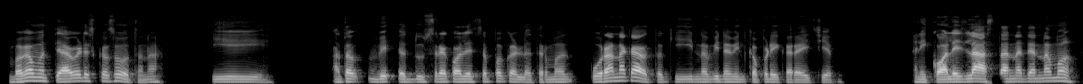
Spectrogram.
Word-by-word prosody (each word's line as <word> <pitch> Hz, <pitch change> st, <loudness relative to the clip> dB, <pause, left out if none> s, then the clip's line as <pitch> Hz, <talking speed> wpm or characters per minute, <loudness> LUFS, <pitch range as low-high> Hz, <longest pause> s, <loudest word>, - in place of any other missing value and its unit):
बघा, 145 Hz, +8 st, +5 dB
मग 165 Hz, -1 st, +1 dB
त्यावेळेस 150 Hz, +4 st, +3 dB
कसं 150 Hz, +1 st, -2 dB
होतं 105 Hz, -8 st, -1 dB
ना, 120 Hz, +2 st, -6 dB
की 120 Hz, -2 st, -7 dB, 0.6 s
आता 130 Hz, +3 st, +2 dB, 0.3 s
वे 130 Hz, +1 st, +1 dB, 0.2 s
दुसऱ्या 125 Hz, +1 st, -1 dB
कॉलेजचं 125 Hz, 0 st, 0 dB
पकडलं, 125 Hz, -5 st, -2 dB
तर 115 Hz, -, -3 dB
मग 120 Hz, 0 st, -4 dB, 0.2 s
पोरांना 145 Hz, +7 st, +3 dB
काय 170 Hz, -1 st, +6 dB
होतं, 115 Hz, -, -1 dB
की 120 Hz, 0 st, -6 dB
नवीन-नवीन 120 Hz, 0 st, -3 dB
कपडे 120 Hz, -1 st, -1 dB
करायचे 110 Hz, -1 st, -3 dB
आहेत. 105 Hz, +2 st, -9 dB, 0.7 s
आणि 115 Hz, 0 st, -3 dB
कॉलेजला 125 Hz, +4 st, +6 dB
असताना 130 Hz, +2 st, +1 dB
त्यांना 140 Hz, +2 st, +1 dB
मग 155 Hz, 0 st, +1 dB
125 Hz, 150 wpm, -22 LUFS, 115-135 Hz, 0.7 s, काय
